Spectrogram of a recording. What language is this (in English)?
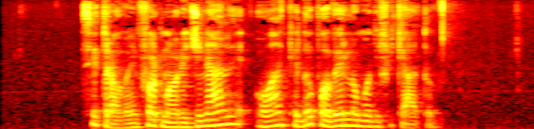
Italian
